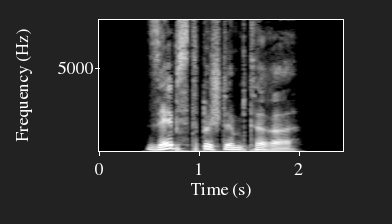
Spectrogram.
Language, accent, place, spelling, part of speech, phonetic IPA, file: German, Germany, Berlin, selbstbestimmtere, adjective, [ˈzɛlpstbəˌʃtɪmtəʁə], De-selbstbestimmtere.ogg
- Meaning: inflection of selbstbestimmt: 1. strong/mixed nominative/accusative feminine singular comparative degree 2. strong nominative/accusative plural comparative degree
